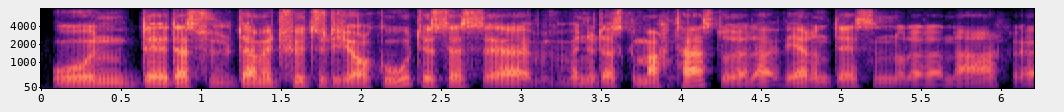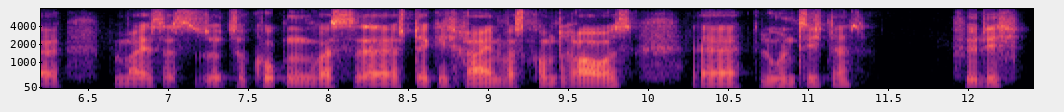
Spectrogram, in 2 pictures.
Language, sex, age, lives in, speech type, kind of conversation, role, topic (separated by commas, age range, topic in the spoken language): German, male, 50-54, Spain, conversation, advice, advisor, Wie blockiert dich Perfektionismus bei deiner Arbeit oder deinen Projekten?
